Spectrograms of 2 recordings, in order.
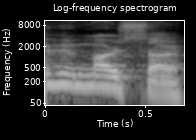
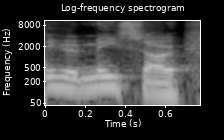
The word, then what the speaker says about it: Hermoso: fernandez and mario marso there you go mario hermoso that's how you pronounce i was going to say you're miso but i'm like there's no e in it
